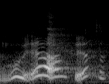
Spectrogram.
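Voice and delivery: high eager yeah trailing into nothing; eager listener. Acted. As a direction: play a keen listener hooked at once. Athenians eagerly answering Paul.

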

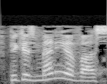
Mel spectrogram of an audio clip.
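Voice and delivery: ordinary talk, nothing marked

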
